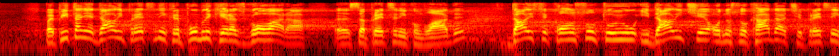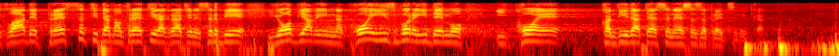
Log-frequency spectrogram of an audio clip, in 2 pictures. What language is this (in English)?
Serbian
